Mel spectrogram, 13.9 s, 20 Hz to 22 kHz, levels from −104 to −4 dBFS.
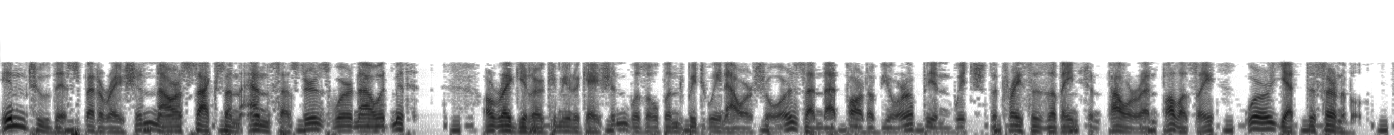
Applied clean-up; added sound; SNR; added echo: classical method spectral subtraction.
